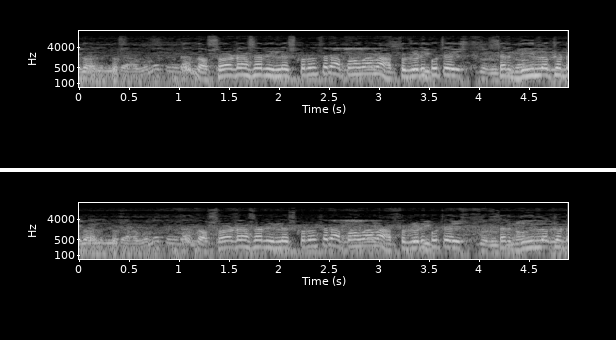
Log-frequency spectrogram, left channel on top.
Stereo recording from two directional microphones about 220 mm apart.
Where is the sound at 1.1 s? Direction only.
55° left (ahead or behind).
